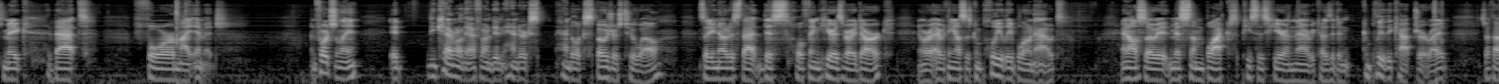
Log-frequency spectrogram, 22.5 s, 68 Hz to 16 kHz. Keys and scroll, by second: 1.5 Down, 2.6 space, 21.5 space.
